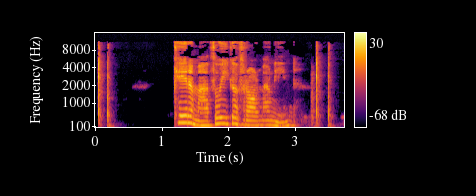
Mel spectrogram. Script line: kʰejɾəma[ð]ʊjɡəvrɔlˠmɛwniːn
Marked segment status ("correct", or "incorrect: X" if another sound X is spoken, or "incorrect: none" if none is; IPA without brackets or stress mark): correct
